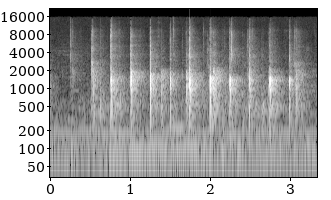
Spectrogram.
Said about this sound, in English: Thank you. I know that's kind of a weird poem to clap for.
